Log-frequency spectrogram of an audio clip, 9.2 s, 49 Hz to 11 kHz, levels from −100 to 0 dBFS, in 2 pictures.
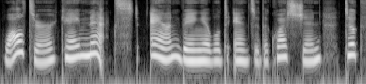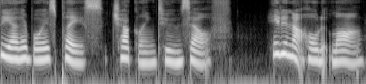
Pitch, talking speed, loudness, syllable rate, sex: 245 Hz, 155 wpm, -18 LUFS, 4.0 syllables/s, female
